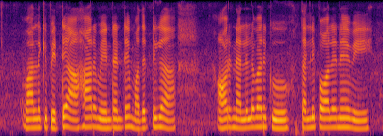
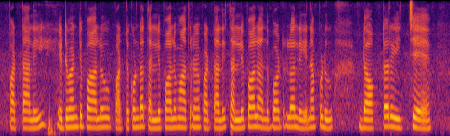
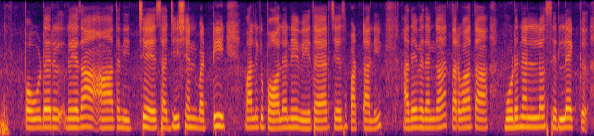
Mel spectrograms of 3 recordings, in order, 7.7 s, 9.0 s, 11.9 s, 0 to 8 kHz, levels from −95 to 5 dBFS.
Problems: none marked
